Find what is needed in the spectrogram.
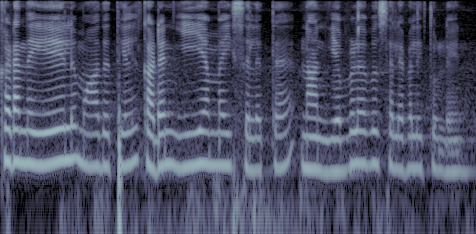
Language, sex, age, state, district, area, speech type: Tamil, female, 18-30, Tamil Nadu, Tiruchirappalli, rural, read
